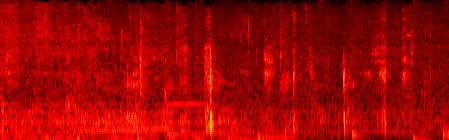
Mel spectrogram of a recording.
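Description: Chef's knife slicing an onion on a wooden cutting board: several short, irregular chops against the board, over a faint steady sizzle of chicken breasts on the griddle.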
